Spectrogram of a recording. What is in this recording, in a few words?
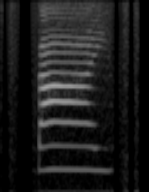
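"daai1", Cantonese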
